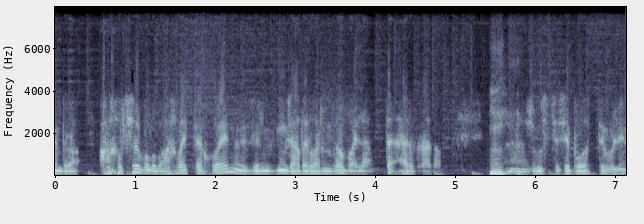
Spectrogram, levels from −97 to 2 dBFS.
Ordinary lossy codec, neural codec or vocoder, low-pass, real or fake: none; none; none; real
